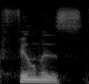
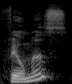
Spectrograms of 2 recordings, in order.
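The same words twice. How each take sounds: First: Said in the usual way. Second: Incredulous question. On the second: Shown as a demonstration.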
